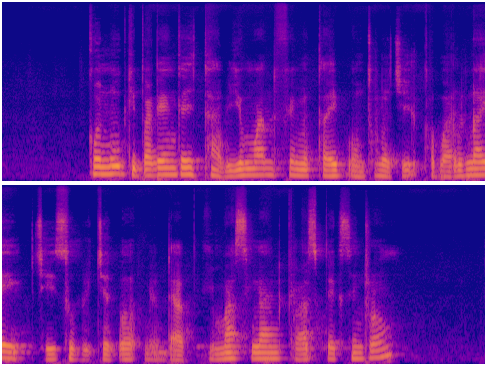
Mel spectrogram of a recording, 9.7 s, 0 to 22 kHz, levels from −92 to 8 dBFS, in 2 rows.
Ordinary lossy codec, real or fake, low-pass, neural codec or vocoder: none; fake; none; codec, 44.1 kHz, 2.6 kbps, DAC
